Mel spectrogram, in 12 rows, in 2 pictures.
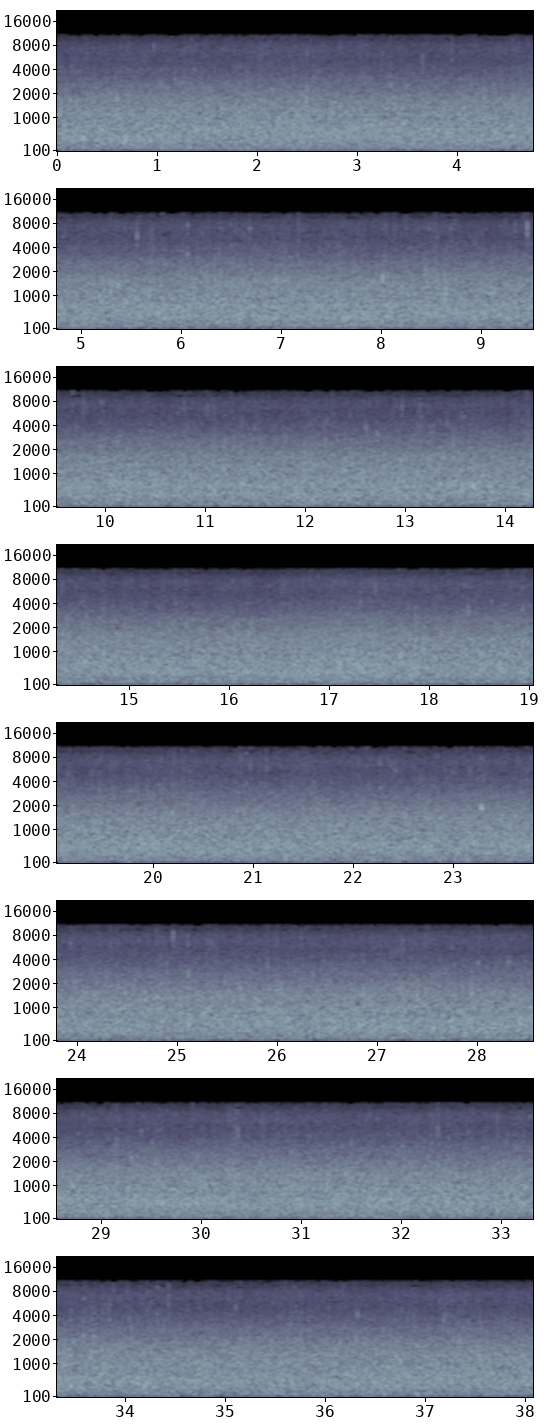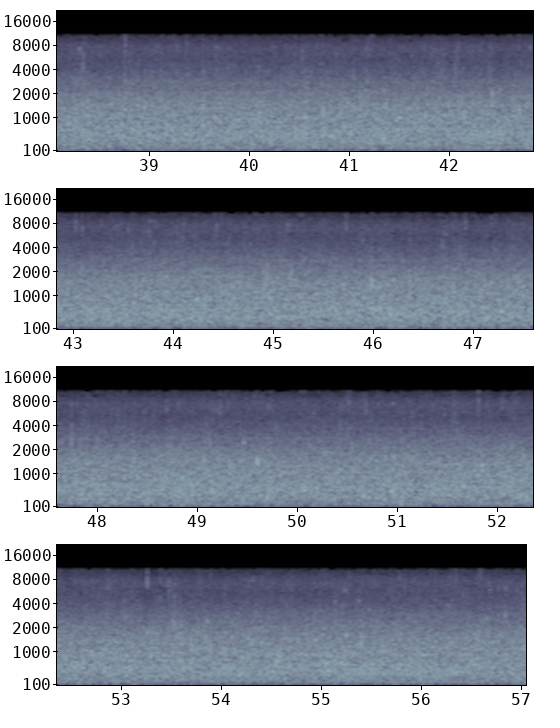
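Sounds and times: stream water rushing: 0:00.0 - 0:57.0.

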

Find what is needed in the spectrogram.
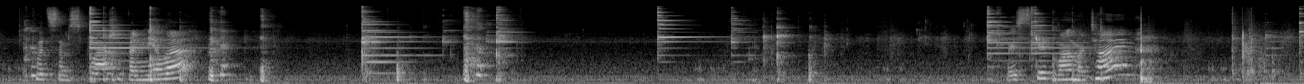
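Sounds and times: metal spoon clinking on cups: 0:09.9 - 0:10.8.

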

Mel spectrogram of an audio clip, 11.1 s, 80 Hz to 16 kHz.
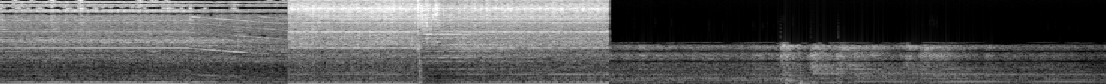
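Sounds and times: circular saw motor humming and whining: 0:00.0 - 0:06.2.

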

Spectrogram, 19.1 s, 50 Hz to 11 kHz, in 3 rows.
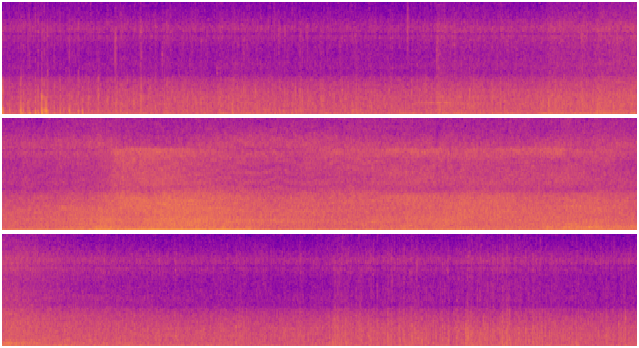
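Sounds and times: rain falling on pavement: 0:00.0 - 0:19.0
car engine hum: 0:00.6 - 0:15.7
tyres hissing through water: 0:03.3 - 0:14.9.

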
